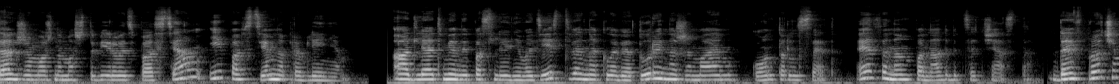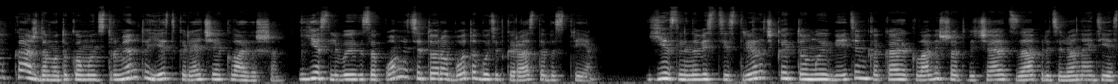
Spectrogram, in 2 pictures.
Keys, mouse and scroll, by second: 0.9 click, 2.8 click, 3.8 click, 5.7-6.2 ctrl+z, 6.5 ctrl+z, 6.7 ctrl+z, 20.3 click, 21.3 click.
